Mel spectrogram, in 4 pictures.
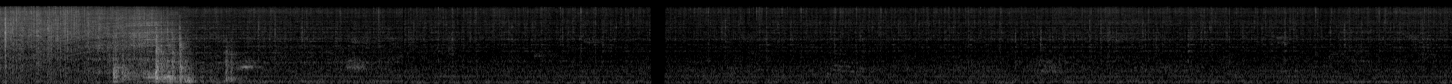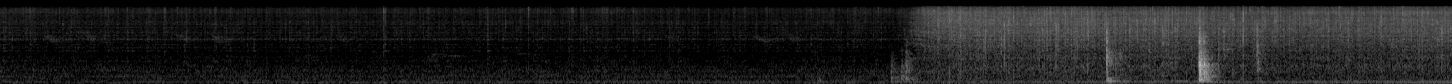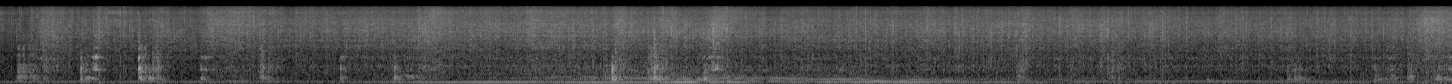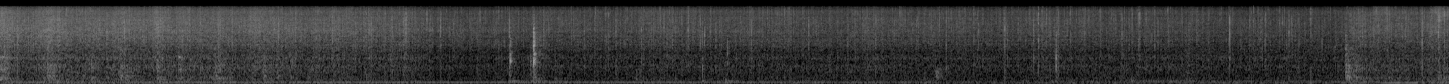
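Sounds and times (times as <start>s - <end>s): food sizzling in oil: 0.0s - 58.0s
spatula scraping a pan: 0.9s - 2.0s, 29.2s - 36.5s, 41.8s - 46.8s.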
